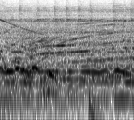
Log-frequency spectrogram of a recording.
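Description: Happy hardcore rave music playing loud over a club sound system, with synth sweeps falling in pitch about the start and a deep kick drum thud about a second and a half in.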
